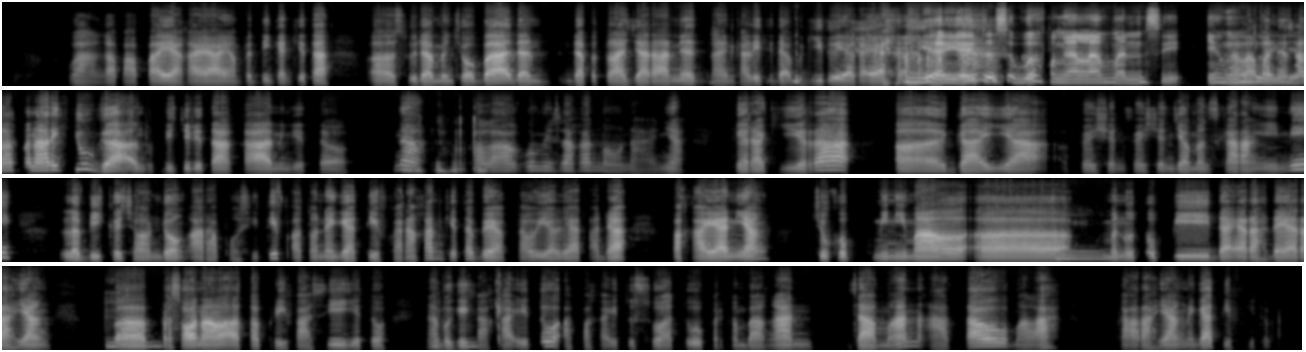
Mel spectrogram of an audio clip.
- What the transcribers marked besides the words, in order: other noise; chuckle; other background noise
- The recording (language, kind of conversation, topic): Indonesian, podcast, Bagaimana kamu mendeskripsikan gaya berpakaianmu saat ini?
